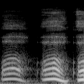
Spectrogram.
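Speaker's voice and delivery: high shouted call. Retelling Ferreira arriving in the locker room: imitating Ferreira shouting. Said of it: "o Ferreira chega gritando".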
